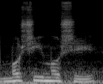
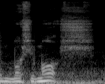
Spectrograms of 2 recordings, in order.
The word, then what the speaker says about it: moshi moshi: our language discussion where she was like oh moshi moshi is how you say pick up the phone but I but I learned to say moshim mosh and I go look it up and yeah that's a misprononunciation caused by my ear not being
